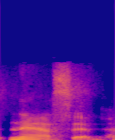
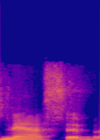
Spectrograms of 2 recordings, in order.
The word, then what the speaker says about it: Nassib: Now, in the video that the Raiders defensive end Carl Nassib, and I think it's Nassib. I said Nassib before, but I think it's Nassib when pronounced correctly.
